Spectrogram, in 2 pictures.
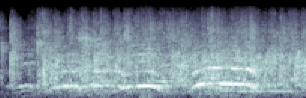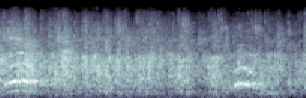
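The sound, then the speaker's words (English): An audience at a recovery meeting applauds to welcome a guest speaker, with steady, dense clapping that holds for about five seconds. “Would all of you please give an enthusiastic welcome to Charlie.”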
